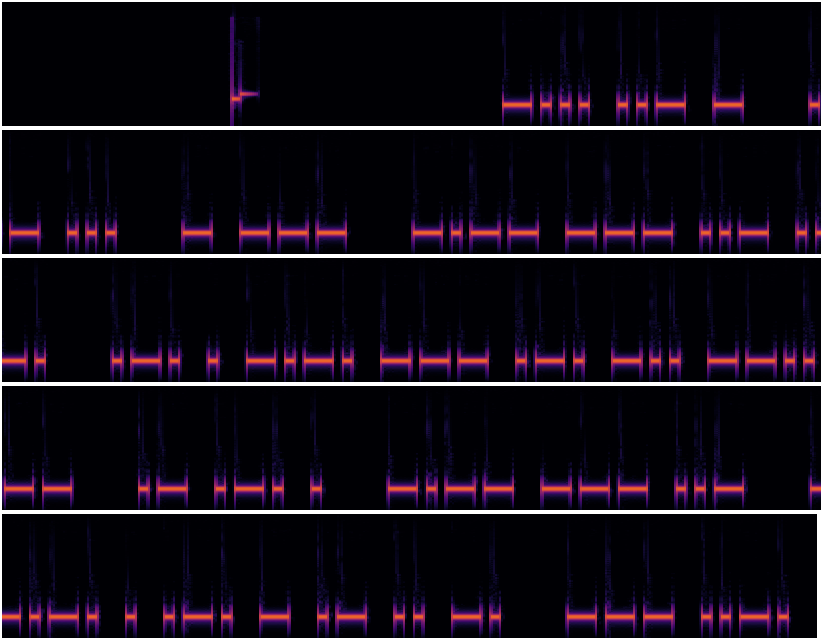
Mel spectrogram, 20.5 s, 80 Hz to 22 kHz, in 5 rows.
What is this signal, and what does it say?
Morse code, heard as a keyed tone, about 25 wpm, 700 Hz. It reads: BUT AS TO YOUR RECORD, ARE YOU CERTAIN OF
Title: Sentences from Top 1000 Words - Review Part 3 - 25wpm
